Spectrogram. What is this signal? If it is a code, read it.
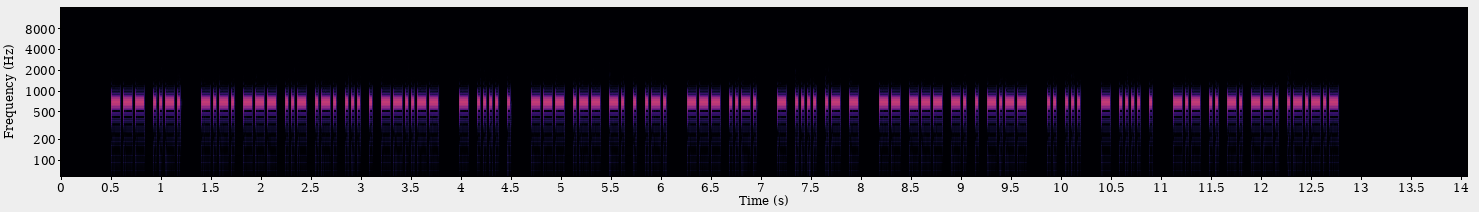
Morse code, heard as a keyed tone, about 40 wpm, 700 Hz. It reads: OF COURSE, THE OWNER OF THAT MONEY IS THE KING.
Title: Sentences from Top 1600 Words 40wpm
